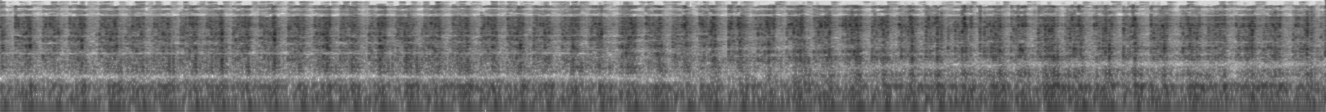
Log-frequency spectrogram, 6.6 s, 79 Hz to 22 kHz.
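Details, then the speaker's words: Dodge Charger SRT8 426 Hemi with big cam; deep steady choppy loping idle, even and strong with no misses or blow-by; normal idle. "spitting this engine sounds so [Music] good no blow by baby it's a good running engine right [Music] here it's a good running [Music] engine"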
